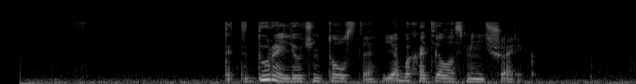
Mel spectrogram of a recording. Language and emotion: Russian, angry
